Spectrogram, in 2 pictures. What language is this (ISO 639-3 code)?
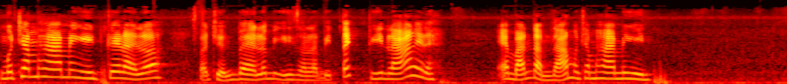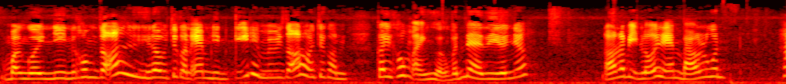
vie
